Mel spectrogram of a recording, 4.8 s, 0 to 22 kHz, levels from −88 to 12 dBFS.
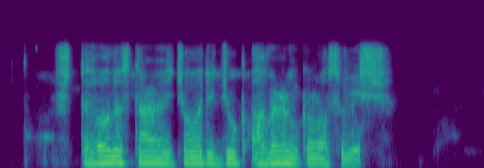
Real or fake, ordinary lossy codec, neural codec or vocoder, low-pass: fake; Opus, 32 kbps; codec, 16 kHz, 4 kbps, FreqCodec, smaller model; 7.2 kHz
